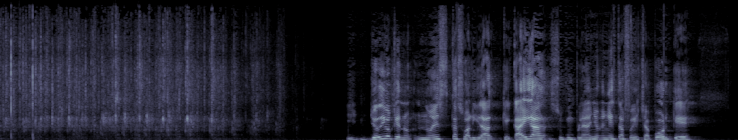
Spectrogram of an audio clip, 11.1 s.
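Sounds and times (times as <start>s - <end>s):
audience applauding: 0.0s - 4.5s
speech: 5.2s - 10.5s.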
